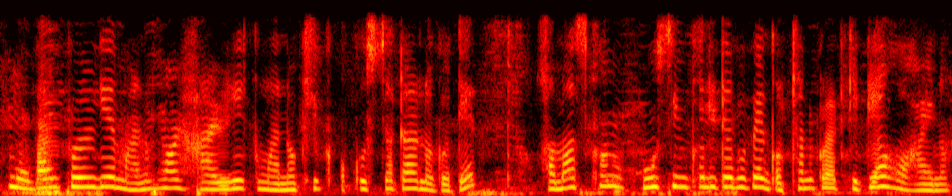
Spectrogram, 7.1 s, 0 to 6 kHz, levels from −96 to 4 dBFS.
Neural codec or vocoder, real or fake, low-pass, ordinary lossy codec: codec, 44.1 kHz, 3.4 kbps, Pupu-Codec; fake; 5.4 kHz; none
